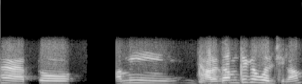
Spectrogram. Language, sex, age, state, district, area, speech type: Bengali, male, 45-60, West Bengal, Jhargram, rural, conversation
